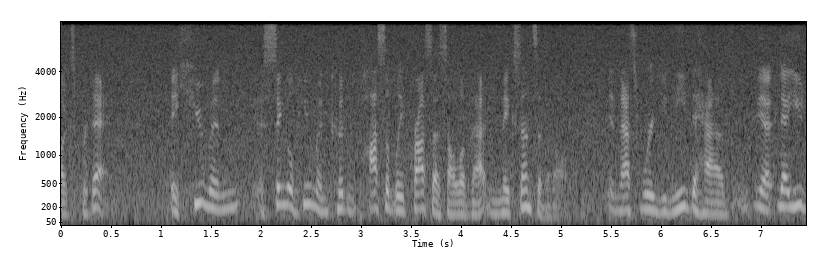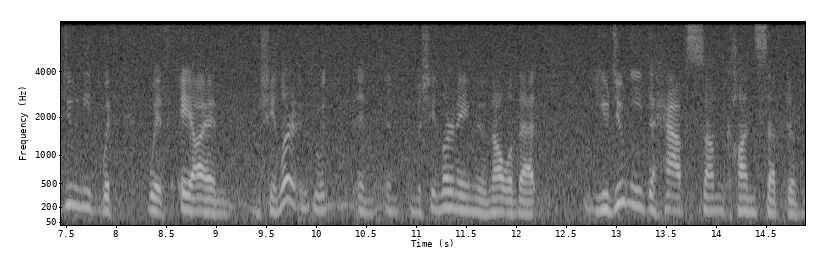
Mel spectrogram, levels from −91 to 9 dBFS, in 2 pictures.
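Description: No technical faults can be heard anywhere in the recording. The speech has gone through a call's microphone processing, which leaves nothing above 8 kHz, and room noise sits about 16 dB below the voice.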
